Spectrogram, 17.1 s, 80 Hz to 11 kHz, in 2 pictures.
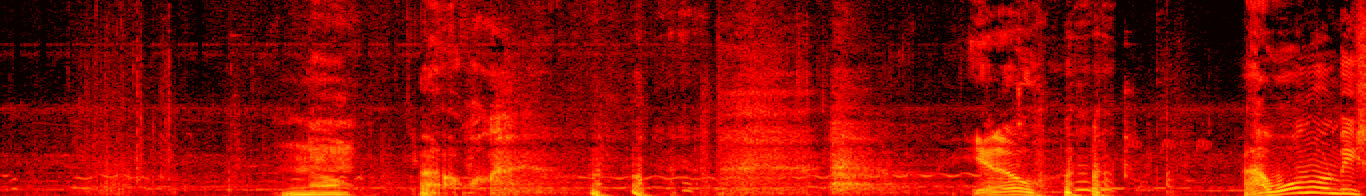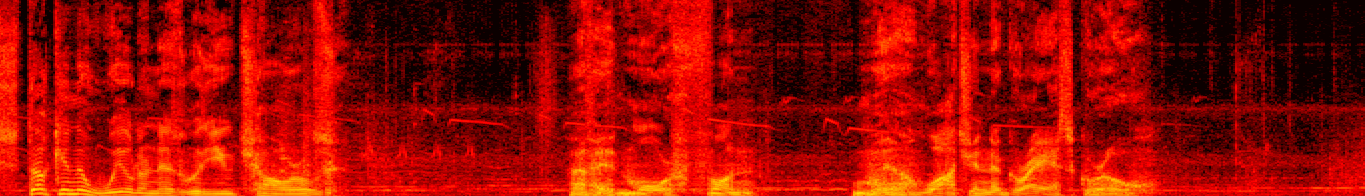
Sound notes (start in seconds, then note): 6.0 laughs quietly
